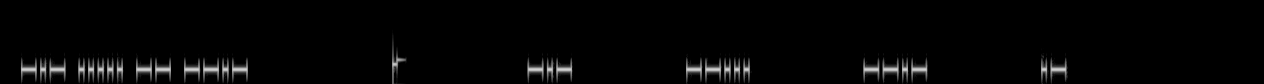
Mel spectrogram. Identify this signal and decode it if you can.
Morse code, heard as a keyed tone, about 25 wpm, spaced as for 11 wpm, 700 Hz. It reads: K5MQ K7QA
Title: USA Call Signs - 4 Characters - 8x Character Spacing - 25wpm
